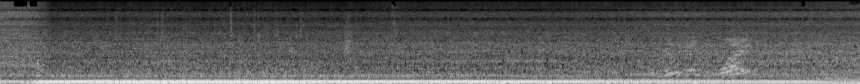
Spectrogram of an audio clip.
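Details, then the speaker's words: 1975 Triumph TR6 after camshaft re-timing and rebuild, first run: smooth, even idle slightly high, no valve train noise, oil pressure 90 psi, thermostat open; carbs due for rebuild. "It's idling a little bit high, but we're gonna rebuild the carbs anyway. So it's running well. Finally."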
